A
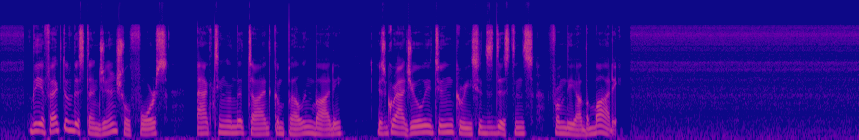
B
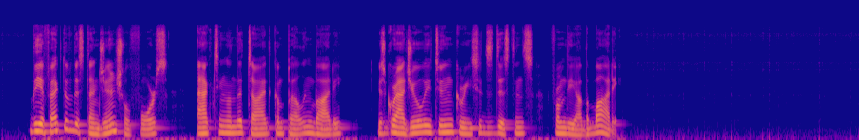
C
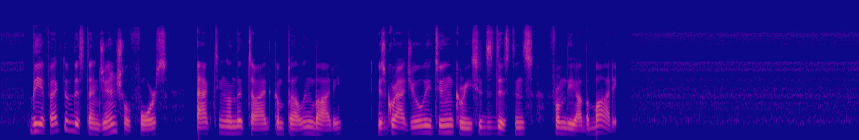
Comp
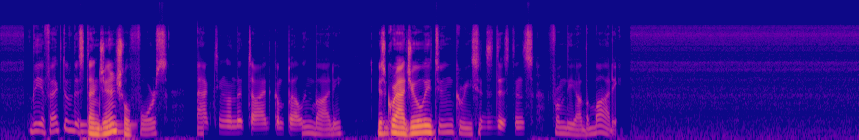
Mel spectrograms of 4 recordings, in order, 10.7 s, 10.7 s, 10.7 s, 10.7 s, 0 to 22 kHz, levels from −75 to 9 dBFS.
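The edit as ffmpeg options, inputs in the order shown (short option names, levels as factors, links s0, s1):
-filter_complex "[1:a]asplit=2[s0][s1];[2:a]asplit=2[s2][s3];[0:a]asplit=5[s4][s5][s6][s7][s8];[s4]atrim=end=1.002[s9];[s0]atrim=start=0.998:end=1.712[s10];[s5]atrim=start=1.708:end=2.542[s11];[s2]atrim=start=2.538:end=3.772[s12];[s6]atrim=start=3.768:end=4.692[s13];[s1]atrim=start=4.688:end=5.442[s14];[s7]atrim=start=5.438:end=6.002[s15];[s3]atrim=start=5.998:end=6.582[s16];[s8]atrim=start=6.578[s17];[s9][s10]acrossfade=d=0.004:c1=hsin:c2=hsin[s18];[s18][s11]acrossfade=d=0.004:c1=hsin:c2=hsin[s19];[s19][s12]acrossfade=d=0.004:c1=hsin:c2=hsin[s20];[s20][s13]acrossfade=d=0.004:c1=hsin:c2=hsin[s21];[s21][s14]acrossfade=d=0.004:c1=hsin:c2=hsin[s22];[s22][s15]acrossfade=d=0.004:c1=hsin:c2=hsin[s23];[s23][s16]acrossfade=d=0.004:c1=hsin:c2=hsin[s24];[s24][s17]acrossfade=d=0.004:c1=hsin:c2=hsin"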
